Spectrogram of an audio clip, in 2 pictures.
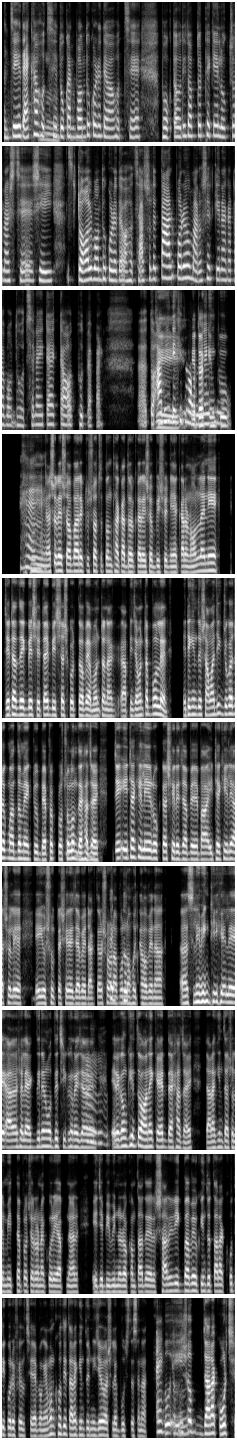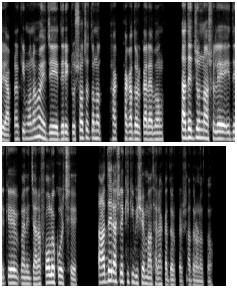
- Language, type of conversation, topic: Bengali, podcast, ওষুধ ছাড়াও তুমি কোন কোন প্রাকৃতিক উপায় কাজে লাগাও?
- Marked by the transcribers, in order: laughing while speaking: "স্লিমিং টি খেলে, আ আসলে একদিনের মধ্যে চিকন যাবেন"; "সচেতনতা" said as "সচেতনত"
